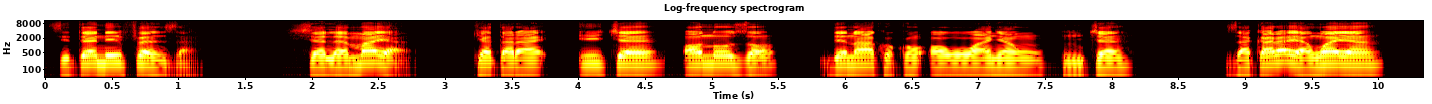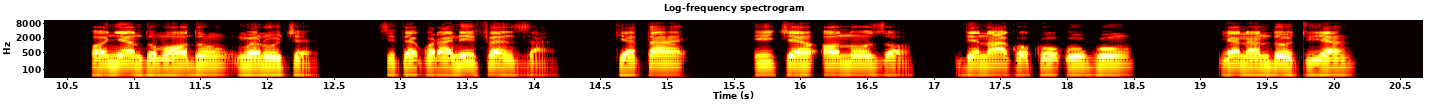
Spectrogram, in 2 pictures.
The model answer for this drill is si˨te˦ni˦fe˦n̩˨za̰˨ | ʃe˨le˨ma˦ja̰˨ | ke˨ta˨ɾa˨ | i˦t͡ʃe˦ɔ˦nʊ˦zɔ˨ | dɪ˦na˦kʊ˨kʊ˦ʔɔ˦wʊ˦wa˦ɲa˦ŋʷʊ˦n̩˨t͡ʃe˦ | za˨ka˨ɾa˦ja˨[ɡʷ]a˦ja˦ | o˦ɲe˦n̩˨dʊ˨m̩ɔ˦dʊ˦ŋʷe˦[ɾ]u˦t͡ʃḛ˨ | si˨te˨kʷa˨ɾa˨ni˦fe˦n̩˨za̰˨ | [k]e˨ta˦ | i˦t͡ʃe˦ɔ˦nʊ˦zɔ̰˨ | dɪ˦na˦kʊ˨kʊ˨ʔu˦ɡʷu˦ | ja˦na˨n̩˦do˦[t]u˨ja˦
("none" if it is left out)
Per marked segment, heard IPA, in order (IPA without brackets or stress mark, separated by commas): ŋʷ, ɾ, k, t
